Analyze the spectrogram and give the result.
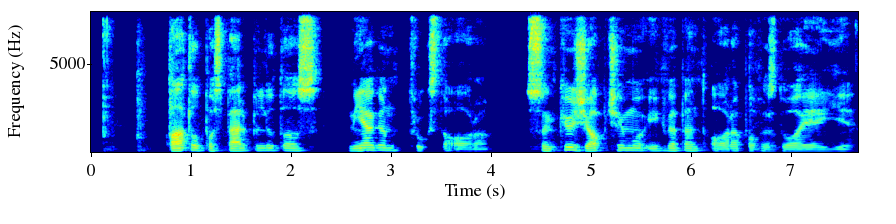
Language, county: Lithuanian, Kaunas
